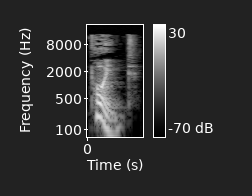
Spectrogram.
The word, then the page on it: point: British English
